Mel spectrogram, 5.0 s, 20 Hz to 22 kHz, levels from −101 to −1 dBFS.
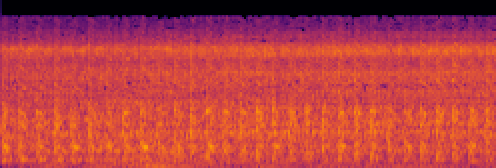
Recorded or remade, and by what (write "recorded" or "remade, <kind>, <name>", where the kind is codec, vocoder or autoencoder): recorded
